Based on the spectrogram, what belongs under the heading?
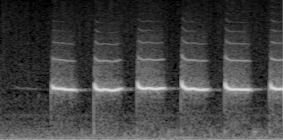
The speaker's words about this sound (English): And all of these letters are whistled exactly as they are pronounced. Here is the letter T.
